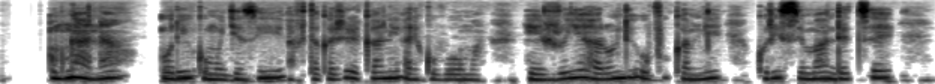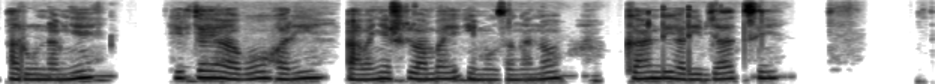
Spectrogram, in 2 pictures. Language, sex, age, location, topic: Kinyarwanda, female, 36-49, Huye, health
